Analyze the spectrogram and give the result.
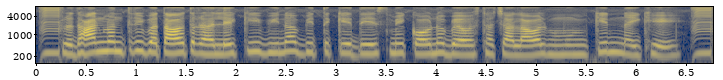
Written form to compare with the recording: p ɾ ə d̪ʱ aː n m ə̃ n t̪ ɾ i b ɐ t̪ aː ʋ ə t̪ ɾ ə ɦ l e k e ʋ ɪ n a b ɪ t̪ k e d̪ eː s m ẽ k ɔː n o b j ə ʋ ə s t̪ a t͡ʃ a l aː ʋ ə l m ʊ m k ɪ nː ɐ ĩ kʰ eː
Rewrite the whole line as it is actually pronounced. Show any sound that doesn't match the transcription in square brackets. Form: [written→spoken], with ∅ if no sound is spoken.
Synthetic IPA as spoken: p ɾ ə d̪ʱ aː n m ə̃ n t̪ ɾ i b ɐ t̪ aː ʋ ə t̪ ɾ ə ɦ l e k [e→i] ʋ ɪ n a b ɪ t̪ k e d̪ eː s m ẽ k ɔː n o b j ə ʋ ə s [t̪→t̪ʰ] a t͡ʃ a l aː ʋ ə l m ʊ m k ɪ nː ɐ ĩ kʰ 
